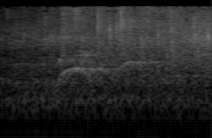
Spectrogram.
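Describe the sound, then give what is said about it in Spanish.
Students applauding, a faint, dense patter of clapping that sounds almost like rain, swelling slightly after the opening and then holding steady with no clear individual claps. “Aplaudan, muchachos.”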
